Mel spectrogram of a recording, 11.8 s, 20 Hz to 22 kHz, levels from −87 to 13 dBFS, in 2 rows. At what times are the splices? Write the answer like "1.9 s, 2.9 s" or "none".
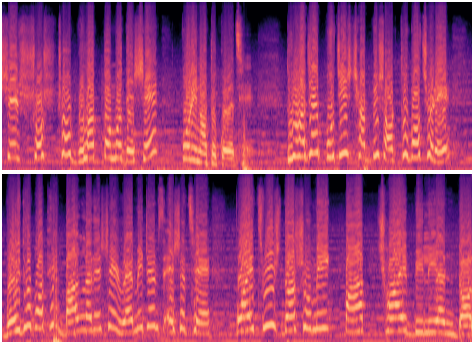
none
